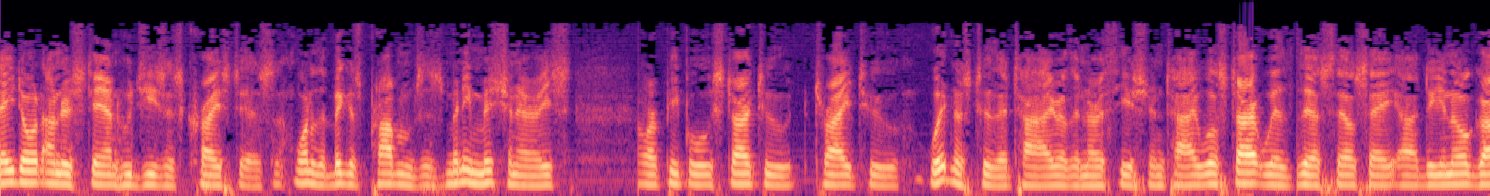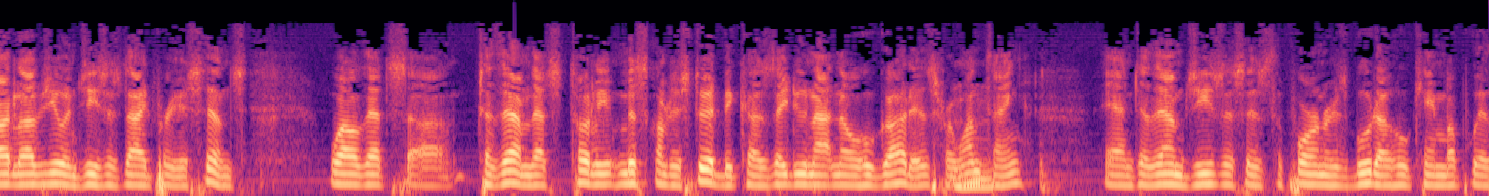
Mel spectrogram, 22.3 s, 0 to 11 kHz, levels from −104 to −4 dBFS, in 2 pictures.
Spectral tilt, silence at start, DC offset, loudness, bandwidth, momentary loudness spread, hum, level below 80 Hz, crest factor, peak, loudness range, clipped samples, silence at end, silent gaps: -8 dB/octave; 0 s; under 0.1%; -17 LUFS; 7.6 kHz; 9 LU; none; -40 dBFS; 16 dB; 0 dBFS; 3 LU; under 0.1%; 0 s; none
